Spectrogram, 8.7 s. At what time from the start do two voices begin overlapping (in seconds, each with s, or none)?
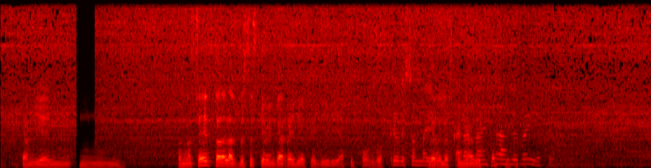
5.7 s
